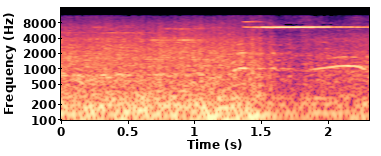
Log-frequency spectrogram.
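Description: Busy downtown street traffic: the steady din of idling trucks and vehicle engines mixed with crowd voices. A thin, high, steady tone comes in about a second and a half in.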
